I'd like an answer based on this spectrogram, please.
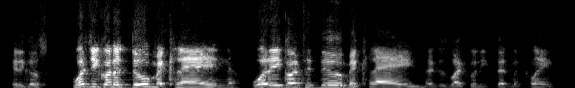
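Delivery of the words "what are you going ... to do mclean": put-on heightened English accent. Quoting the film's first villain as he addresses McLean, in the Die Hard villain's English accent. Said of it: "he had that English accent".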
